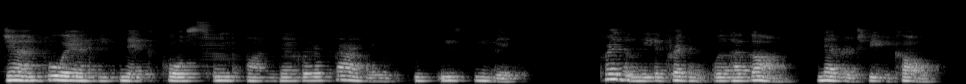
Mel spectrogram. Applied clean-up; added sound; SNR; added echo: neural mask model DeepFilterNet 3.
